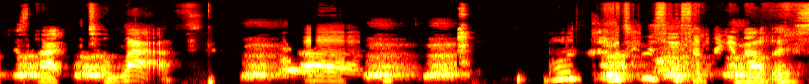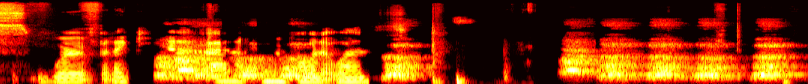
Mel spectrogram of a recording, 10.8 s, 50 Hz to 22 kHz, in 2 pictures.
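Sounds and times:
dogs barking: 0.0s - 0.9s, 1.5s - 3.3s, 4.0s - 5.3s, 6.4s - 8.4s, 9.1s - 10.7s
speech: 0.2s - 8.2s.

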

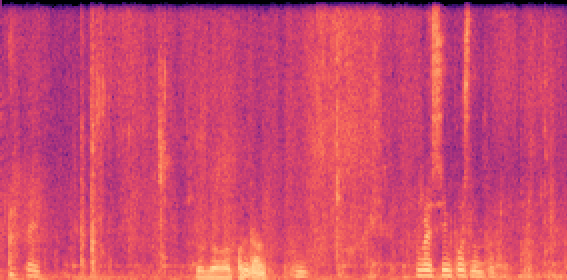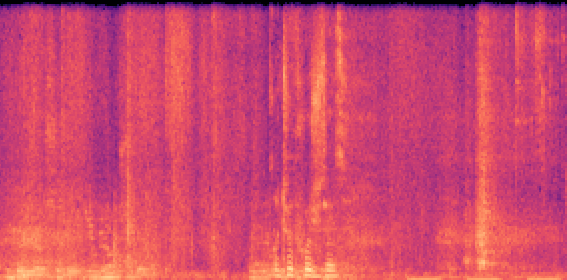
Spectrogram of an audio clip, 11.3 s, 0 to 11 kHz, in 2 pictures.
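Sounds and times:
speech: 0.2s - 0.6s, 2.0s - 3.4s, 4.2s - 7.4s, 8.2s - 9.4s
keys jangling: 10.4s - 11.3s.

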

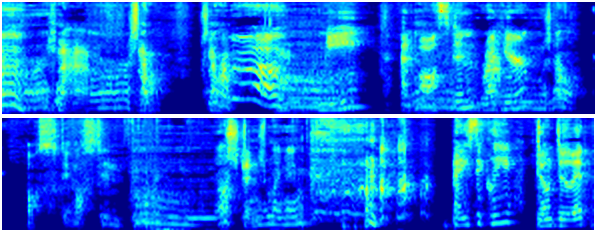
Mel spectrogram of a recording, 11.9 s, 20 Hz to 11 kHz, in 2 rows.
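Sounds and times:
person imitating a growling dog: 0.0s - 5.8s, 6.6s - 9.1s
speech: 0.5s - 11.8s
laughter: 9.0s - 10.3s.

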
